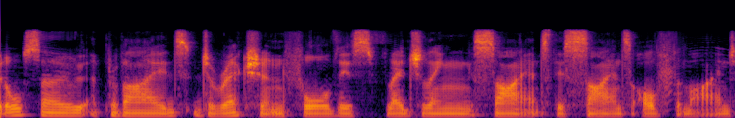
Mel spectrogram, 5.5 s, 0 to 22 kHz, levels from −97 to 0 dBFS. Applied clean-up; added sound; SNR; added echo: neural mask model DeepFilterNet 3.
